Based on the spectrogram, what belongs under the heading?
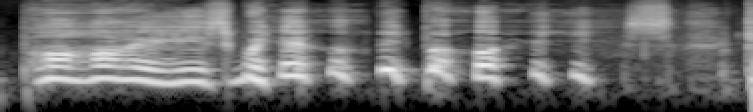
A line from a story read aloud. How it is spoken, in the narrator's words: giggled the deluded matriarch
